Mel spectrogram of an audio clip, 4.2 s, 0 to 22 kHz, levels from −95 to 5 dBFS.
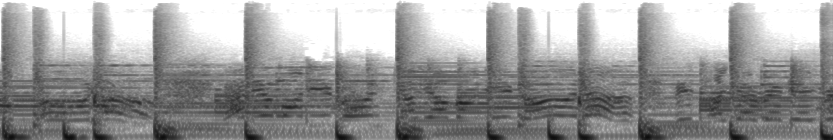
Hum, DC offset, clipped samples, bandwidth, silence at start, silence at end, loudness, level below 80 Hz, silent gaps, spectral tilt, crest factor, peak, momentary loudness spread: none; under 0.1%; under 0.1%; 17.5 kHz; 0 s; 0 s; -13 LUFS; -14 dBFS; none; -4.5 dB/octave; 12 dB; 0 dBFS; 3 LU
